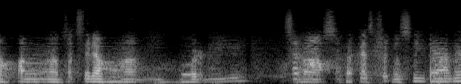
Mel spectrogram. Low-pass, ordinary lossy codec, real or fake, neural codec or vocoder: 14.4 kHz; AAC, 48 kbps; fake; codec, 44.1 kHz, 0.9 kbps, DAC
